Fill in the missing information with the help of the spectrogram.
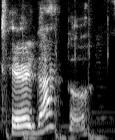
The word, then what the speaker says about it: pterodactyl: It's like pterodactyl. Why is there a P there? – Pterodactyl.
